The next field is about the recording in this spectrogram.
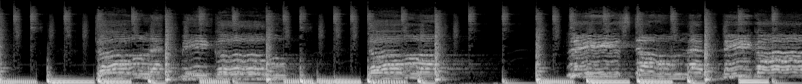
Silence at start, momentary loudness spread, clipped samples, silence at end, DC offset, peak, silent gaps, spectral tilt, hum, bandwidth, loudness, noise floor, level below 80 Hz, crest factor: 0 s; 5 LU; under 0.1%; 0 s; under 0.1%; -2 dBFS; none; -6 dB/octave; none; 16 kHz; -16 LUFS; -38 dBFS; -24 dBFS; 14 dB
